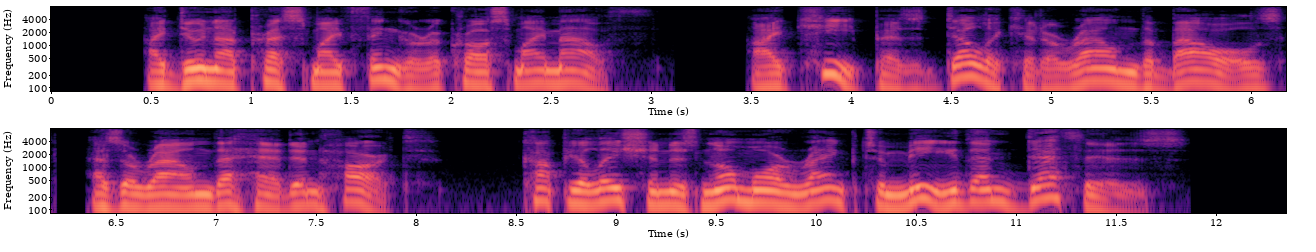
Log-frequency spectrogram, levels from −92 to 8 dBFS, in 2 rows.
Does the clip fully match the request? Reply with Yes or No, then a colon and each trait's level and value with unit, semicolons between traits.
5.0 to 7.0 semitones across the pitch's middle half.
No: average, 4.6 semitones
